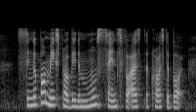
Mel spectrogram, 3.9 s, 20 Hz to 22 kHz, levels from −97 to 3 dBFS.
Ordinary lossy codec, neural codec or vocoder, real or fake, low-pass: none; none; real; none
